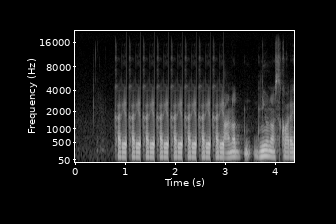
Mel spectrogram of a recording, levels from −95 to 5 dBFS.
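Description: At 1.03 s the speech gets stuck in a broken-record loop, repeating one 280 ms fragment seven times until 2.97 s, likely a stalled player resending its last buffer.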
